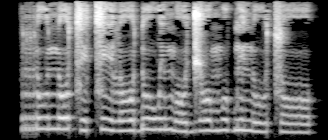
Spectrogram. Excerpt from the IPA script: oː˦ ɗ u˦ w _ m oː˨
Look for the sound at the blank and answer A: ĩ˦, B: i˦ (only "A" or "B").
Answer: B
